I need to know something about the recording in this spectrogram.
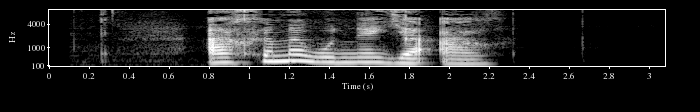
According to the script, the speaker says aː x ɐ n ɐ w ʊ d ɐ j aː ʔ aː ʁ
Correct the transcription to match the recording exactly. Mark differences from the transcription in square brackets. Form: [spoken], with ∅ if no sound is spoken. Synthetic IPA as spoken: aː x ɐ [m] ɐ w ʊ [n] ɐ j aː ʔ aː ʁ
